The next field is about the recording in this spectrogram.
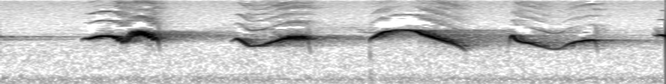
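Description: A songbird chirps in a quick series of five bright, whistled notes, each sliding up and down, clear with no talking.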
